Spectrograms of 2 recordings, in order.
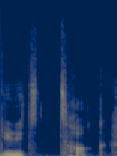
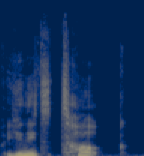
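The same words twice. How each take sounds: First: Whisper. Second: Said in the usual way. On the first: Retold or imitated. Strange lady's warning retold.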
